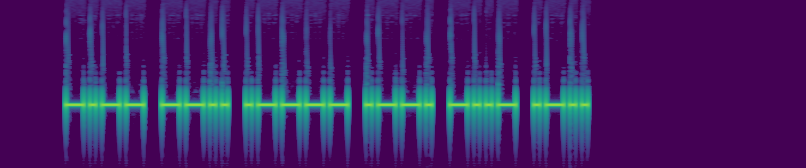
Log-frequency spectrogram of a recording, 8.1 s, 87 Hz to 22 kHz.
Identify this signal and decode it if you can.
Morse code, heard as a keyed tone, about 21 wpm, 700 Hz. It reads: YZ1PXL
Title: DXCC-100 Call Signs - 6 Characters - Repeated 3x - 20wpm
